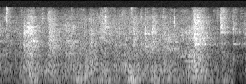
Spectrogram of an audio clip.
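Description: A cat licking a paste treat from a squeeze sachet: faint, irregular licking and mouth sounds.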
